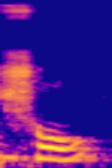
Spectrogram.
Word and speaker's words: শোও: Second person, tumi show, tomra show. Honestly, I couldn't find a good way to represent the pronunciation show with English vowels.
